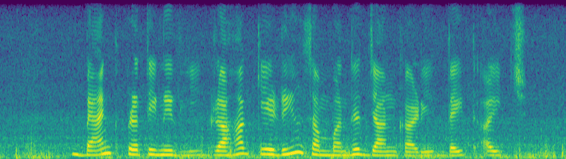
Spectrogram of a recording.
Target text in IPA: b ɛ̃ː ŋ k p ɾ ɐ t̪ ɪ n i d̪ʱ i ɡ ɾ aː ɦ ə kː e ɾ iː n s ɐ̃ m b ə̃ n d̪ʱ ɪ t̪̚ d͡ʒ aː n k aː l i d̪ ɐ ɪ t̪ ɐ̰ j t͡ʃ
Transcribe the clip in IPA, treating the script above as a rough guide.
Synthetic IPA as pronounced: b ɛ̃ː ŋ k p ɾ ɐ t̪ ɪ n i d̪ʱ i ɡ ɾ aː ɦ ə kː e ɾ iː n s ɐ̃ m b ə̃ n d̪ʱ ɪ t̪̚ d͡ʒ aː n k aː ɾ i d̪ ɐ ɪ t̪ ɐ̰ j t͡ʃ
